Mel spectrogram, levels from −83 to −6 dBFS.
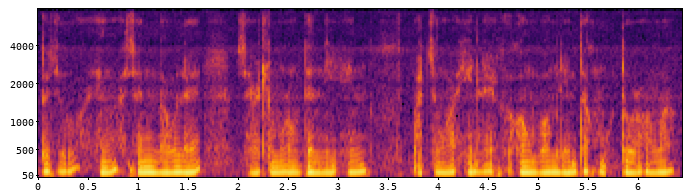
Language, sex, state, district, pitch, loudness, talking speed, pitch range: Mizo, male, Mizoram, Aizawl, 100 Hz, -18 LUFS, 225 wpm, 95-110 Hz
